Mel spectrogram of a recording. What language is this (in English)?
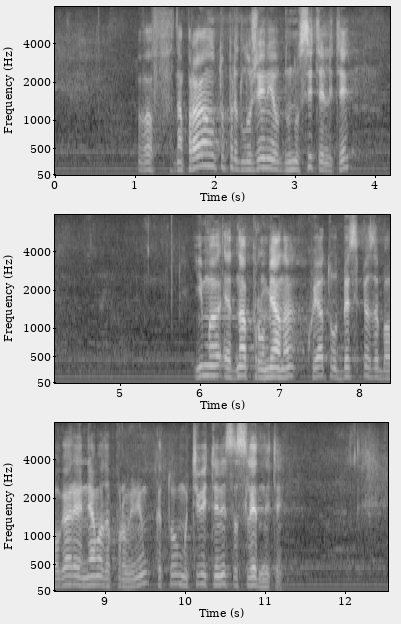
Bulgarian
